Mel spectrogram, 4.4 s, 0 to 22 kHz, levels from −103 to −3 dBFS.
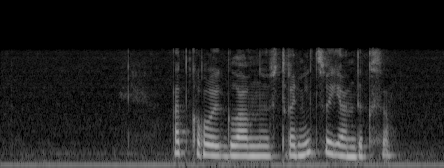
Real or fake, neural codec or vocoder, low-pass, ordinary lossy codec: fake; codec, 16 kHz, 16 kbps, FunCodec, trained on LibriTTS, 50 frames a second; none; none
